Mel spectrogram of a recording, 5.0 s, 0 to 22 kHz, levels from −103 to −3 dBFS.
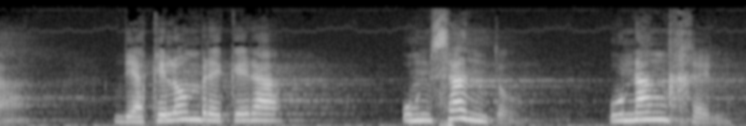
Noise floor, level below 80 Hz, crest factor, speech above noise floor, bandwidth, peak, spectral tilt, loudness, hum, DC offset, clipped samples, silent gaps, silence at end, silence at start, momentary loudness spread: -54 dBFS; -54 dBFS; 20 dB; 28 dB; 16.5 kHz; -8 dBFS; -4 dB/octave; -26 LUFS; none; under 0.1%; under 0.1%; none; 0.05 s; 0 s; 15 LU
